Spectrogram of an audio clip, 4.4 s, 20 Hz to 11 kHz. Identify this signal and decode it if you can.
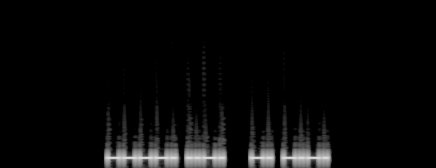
Morse code, heard as a keyed tone, about 30 wpm, 700 Hz. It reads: 9F NC
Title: Field Day Exchanges Encore - 30wpm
